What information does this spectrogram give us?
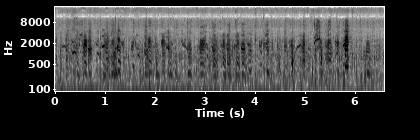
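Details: Ducks and ducklings giving scattered nasal quacks, softer overall with a couple of sharp louder calls near the end over a low background hum.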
